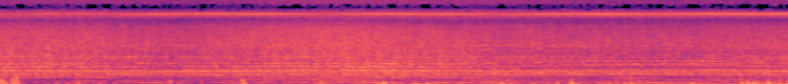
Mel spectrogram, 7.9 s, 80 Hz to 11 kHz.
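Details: FlishRC AS350 450-class RC helicopter, 2500kV brushless motor with 12T pinion on 150T main gear, 4S LiPo, 60A Flywing ESC, flying in manual mode: steady high electric whine with an even rotor buzz, no wobble, rattle or surging. Normal flight.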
